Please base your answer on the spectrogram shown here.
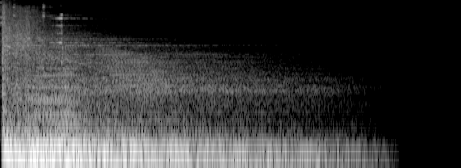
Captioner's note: impact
